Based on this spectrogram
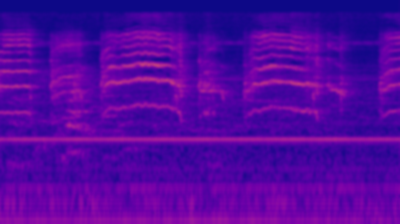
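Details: Young long-tailed shrike, called toed, cendet or bentet: harsh, raspy, drawn-out calls with a buzzy, rich tone, each lasting about half a second to a second and repeated in bursts, over a steady electrical hum.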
